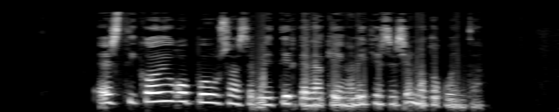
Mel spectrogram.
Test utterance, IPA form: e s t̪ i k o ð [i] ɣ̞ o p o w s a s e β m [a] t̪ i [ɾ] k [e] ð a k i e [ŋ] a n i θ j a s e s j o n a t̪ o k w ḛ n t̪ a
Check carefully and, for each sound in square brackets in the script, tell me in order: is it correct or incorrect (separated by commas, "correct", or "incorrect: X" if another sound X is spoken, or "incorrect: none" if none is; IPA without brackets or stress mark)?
correct, incorrect: i, correct, correct, correct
